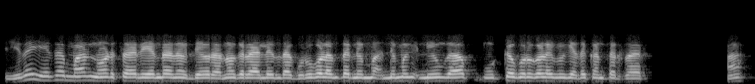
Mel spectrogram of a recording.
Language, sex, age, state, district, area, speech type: Kannada, male, 45-60, Karnataka, Gulbarga, urban, conversation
